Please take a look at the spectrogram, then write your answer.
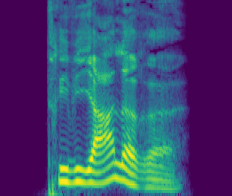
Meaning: inflection of trivial: 1. strong/mixed nominative/accusative feminine singular comparative degree 2. strong nominative/accusative plural comparative degree
- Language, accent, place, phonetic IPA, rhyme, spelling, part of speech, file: German, Germany, Berlin, [tʁiˈvi̯aːləʁə], -aːləʁə, trivialere, adjective, De-trivialere.ogg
